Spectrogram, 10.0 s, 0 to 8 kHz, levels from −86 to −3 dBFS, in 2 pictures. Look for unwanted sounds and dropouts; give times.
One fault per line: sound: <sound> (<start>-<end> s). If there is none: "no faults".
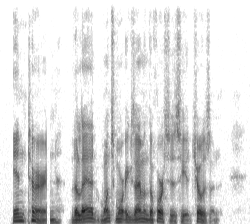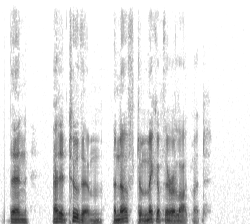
sound: dropout (0.9-1.0 s)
